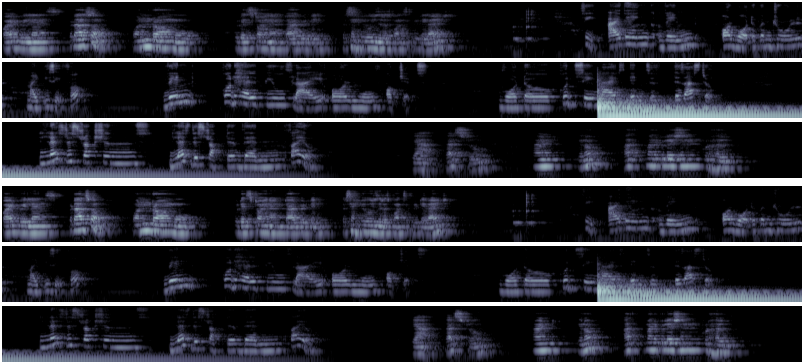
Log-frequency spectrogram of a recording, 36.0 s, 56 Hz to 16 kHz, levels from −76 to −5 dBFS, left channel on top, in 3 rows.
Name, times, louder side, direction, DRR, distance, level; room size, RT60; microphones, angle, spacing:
voice 1, 0.0-1.5 2.0-2.8 3.5-4.8 5.1-6.7 7.7-8.0 30.2-31.2 32.0-32.3 32.6-32.9 33.3-35.0, right 2 dB, 65° right, 6.6 m, -39 dB
voice 2, 8.4-10.5 10.8-13.3 14.4-14.9 15.3-18.4 19.5-22.7 24.6-26.3 26.5-28.8, left 6 dB, 80° left, 0.9 m, -41 dB
sound 1, 20.9-26.9, left 4 dB, 40° left, 0.5 m, -33 dB
18.0 x 17.0 x 2.5 m
head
